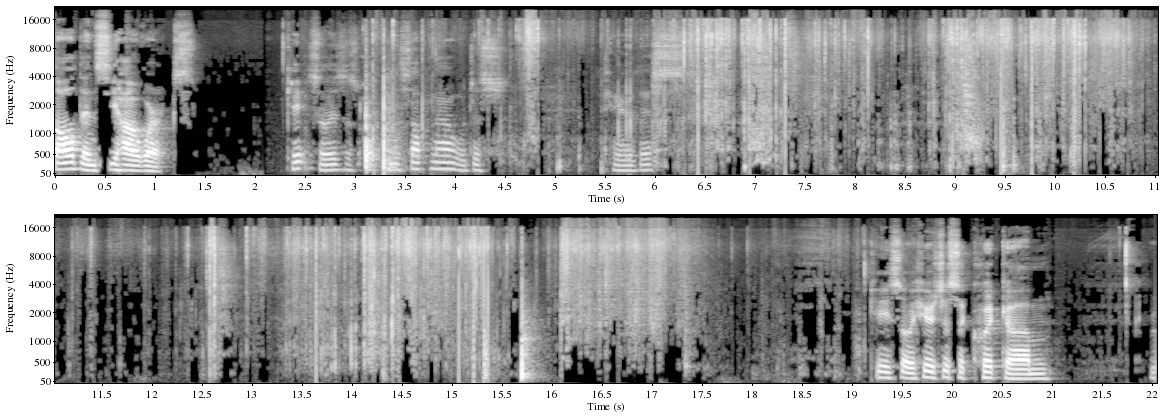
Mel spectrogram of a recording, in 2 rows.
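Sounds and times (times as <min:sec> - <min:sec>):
packaging being torn and crinkled: 0:03.2 - 0:19.2.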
